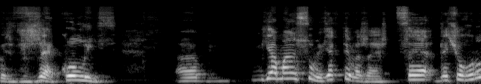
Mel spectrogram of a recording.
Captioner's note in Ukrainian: сопіння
